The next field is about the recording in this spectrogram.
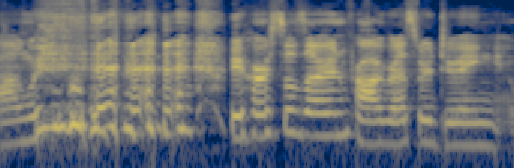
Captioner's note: laughing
